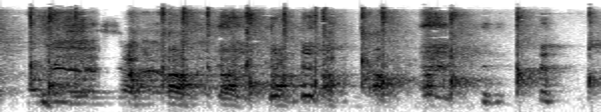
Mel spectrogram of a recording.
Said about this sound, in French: ça s'applaudit.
